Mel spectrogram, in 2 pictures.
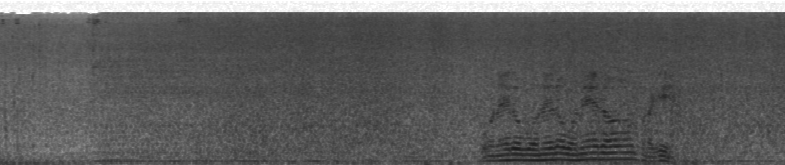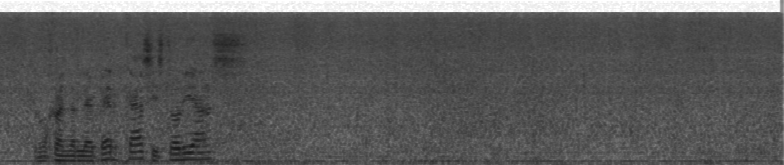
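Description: Water churns and splashes behind a moving boat.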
